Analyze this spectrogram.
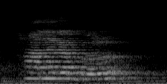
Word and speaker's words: honorable: Honorable. Person. Here, what is that, ma'am? Here the H is silent.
